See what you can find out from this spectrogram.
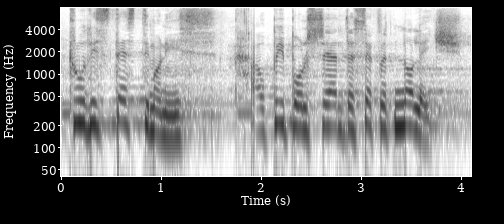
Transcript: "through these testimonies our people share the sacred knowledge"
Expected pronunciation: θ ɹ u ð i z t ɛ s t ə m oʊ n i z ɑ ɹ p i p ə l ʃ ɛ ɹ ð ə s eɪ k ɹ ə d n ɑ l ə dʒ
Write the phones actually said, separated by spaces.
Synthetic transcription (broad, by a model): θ ɹ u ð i s t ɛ s t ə m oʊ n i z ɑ w p i p ə l s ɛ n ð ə s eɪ k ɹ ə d n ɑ l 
